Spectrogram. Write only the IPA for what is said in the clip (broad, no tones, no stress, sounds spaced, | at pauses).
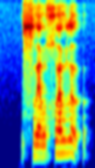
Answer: sʷ ɛ w χʷ æ w l ʊ ʔ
